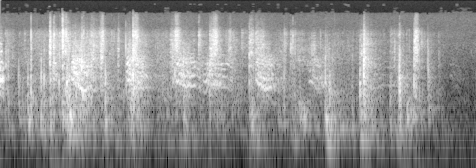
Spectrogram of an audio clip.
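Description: A puppy named Corky whimpers and gives a string of short barks and yelps in uneven bursts, with a few dull thumps mixed in and no one talking.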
